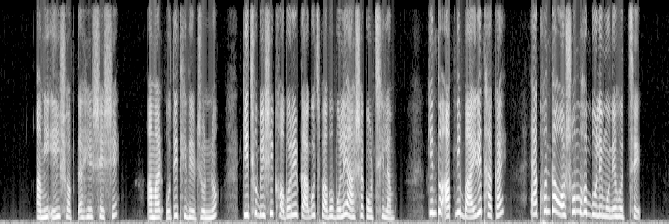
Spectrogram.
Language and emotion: Bengali, sad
